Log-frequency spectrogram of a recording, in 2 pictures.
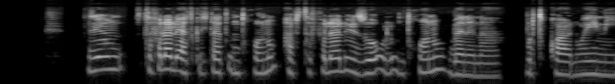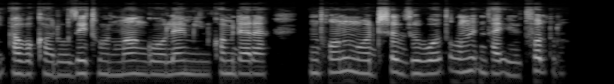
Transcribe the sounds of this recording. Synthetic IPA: ɨzio̞mz̥ɨt̪ʰɐfɐlalɐjuat̪kʰɨlɨt̪ʰat̪ɨnt̪ʰɨ̥xo̞nuʔaβzɨt̪ʰɐfɐlalɐjuzɨwɐχʼluɨnt̪ʰɨ̥xo̞nubɐnɐna | bɨɾt̪ʰɨ̥kʰʷanwɔjniʔaβokʰad̪o̞zɐjt̪ʰwunmaŋɡo̞lɐminkʰo̞mid̪ɐɾa | ʔɨnt̪ʰɨxo̞nunɨwɔd̪ːi̥sɐβzɨhɨβot̪ʼɨχʼmiɨnt̪ʰajɨjːut̪ʰɨ̥fɐlt̪ʼulu

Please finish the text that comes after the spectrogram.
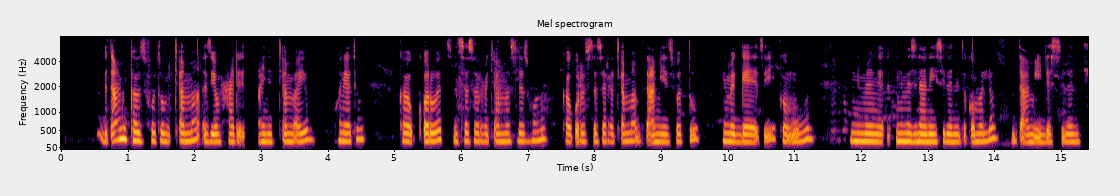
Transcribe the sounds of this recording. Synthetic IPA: bɨt̪ʼaʕmikʰaβzɨfɐt̪ʰo̞mt͡ʃʼɐmːaʔɨzio̞mħad̪ɐ̰ʕajnɐt̪̚t͡ʃʼɐmːaɨjːo̞mː | ɨxnijat̪ʰum | kʰaβkʼɔɾwɐt̪zɨt̪ʰɐsɐɾħut͡ʃʼɐmːasɨlɐzɨxo̞nu | kʰaβkʼoɾwɐt̪z̥ɨt̪ʰɐsɐɾħɨt͡ʃʼɐmːabɨt̪ʼa̰ʕmizɨfɐt̪ʼːu | jɨmɐɡajɛt͡sʼḭkʰɐmuwːʊn | ɨmɐznanɐjsɨlɐnɨt̪ʼɨkʼːomɐlːombɨt̪ʼa̰ʕmiɨd̪ɐsɨlɐni

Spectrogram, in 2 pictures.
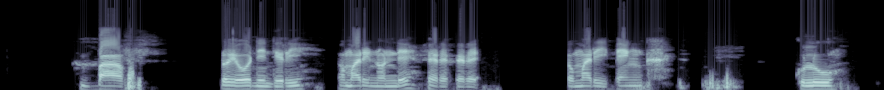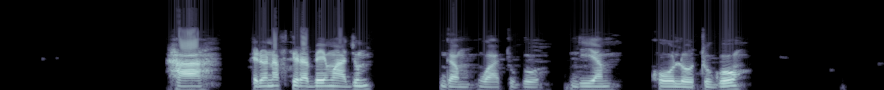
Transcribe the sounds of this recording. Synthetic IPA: baf | ɗɔjodindiɾiɗɔmaɾinɔnːdɛfɛɾɛfɛɾɛ | ɗɔmaɾipɛŋk | kulu | ha | ɓɛɗɔnaftiɾabɛmad͡ʒum | ŋɡamwaːtuɡɔ | ndijam | kʰɔlotuɡɔ

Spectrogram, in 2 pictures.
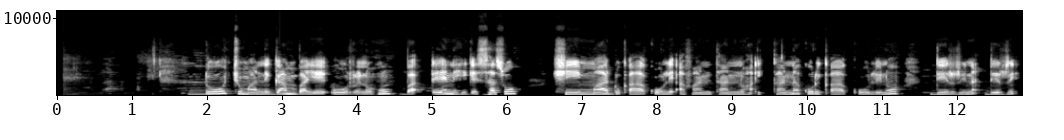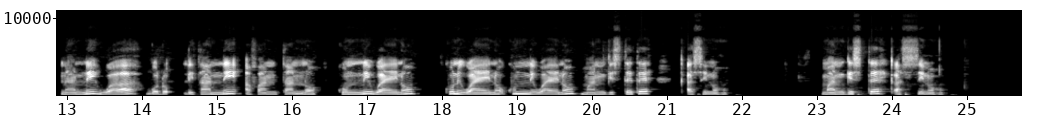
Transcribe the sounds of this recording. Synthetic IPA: d̪uːt͡ʃːʊmɐnːɪɡɐmbɐjeːʔuːrːɪnɔhʊbɐɗːe̞ːnːɪhɪɡɛsɐsʊ | ʃiːmːaːd̪ːʊkʼaːkʼːuːlɪʔɐfɐnt̪ɐnːɔɦɐʔɪkːɐnːɐkʊɾɪkʼaːkʼːuːlɪnɔ | d̪ɪrːɪnɐnːɪwaːɡɔd̪ɔlɪt̪ɐnːɪɐfɐnt̪ɐnːɔ | kʊnːɪwɐjnɔ | kʊnɪwɐjnɔkʊnːɪwɐjnɔmɐŋɡɪst̪ːɛt̪ɛ | kʼɐsɪnɔɦɔ | mɐŋɡɪst̪ːɛkʼɐsːɪnɔɦɔ

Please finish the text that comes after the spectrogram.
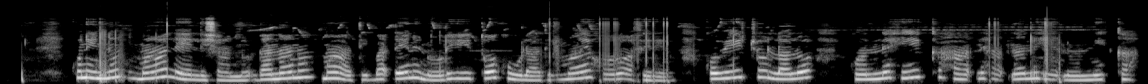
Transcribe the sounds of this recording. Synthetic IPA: kʊnɪnːʊmaːle̞ːlːɪʃɐnːɔd̪ɐnɐnɔmaːt̪ɪbɐɗːeːnɪnoːɾɪhiːt̪ːɔkuːlaːt̪ɪmajhɔɾɔɐfɪɾɛnɔkɔwiːt͡ʃːɔlɐlɔkɔnːɛhiːkːɐhaʔnɛhɐnːɐnːɪheːʔːɔnːɪkːɐ

